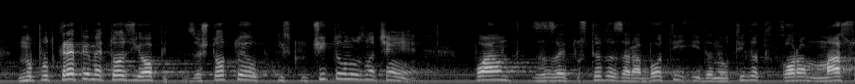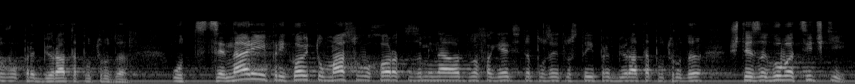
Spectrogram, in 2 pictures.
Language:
Bulgarian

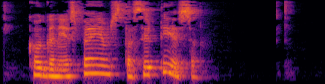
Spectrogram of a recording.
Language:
Latvian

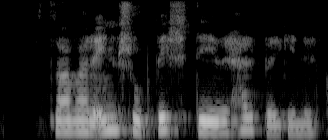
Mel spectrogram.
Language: Icelandic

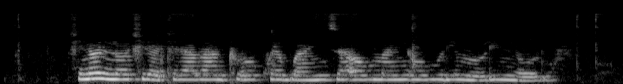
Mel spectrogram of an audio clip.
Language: Ganda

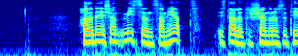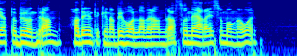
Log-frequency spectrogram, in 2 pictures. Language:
Swedish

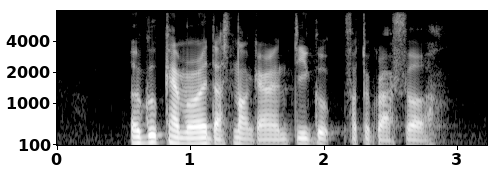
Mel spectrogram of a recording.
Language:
English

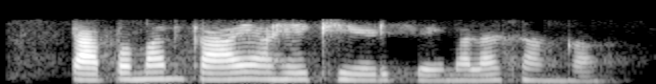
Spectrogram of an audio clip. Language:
Marathi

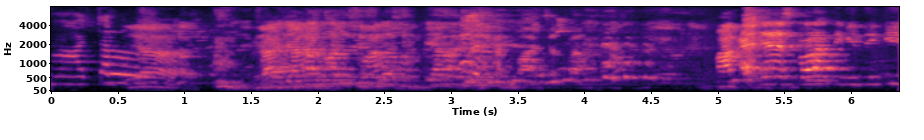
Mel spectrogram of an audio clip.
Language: Indonesian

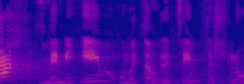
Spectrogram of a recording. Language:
Hebrew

